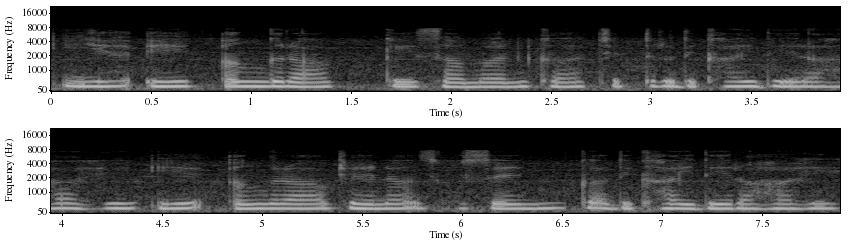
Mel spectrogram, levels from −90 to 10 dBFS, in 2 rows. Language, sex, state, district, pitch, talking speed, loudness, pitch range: Hindi, female, Goa, North and South Goa, 220 Hz, 135 wpm, -25 LUFS, 210-225 Hz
